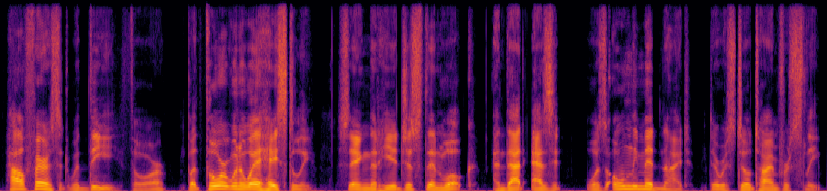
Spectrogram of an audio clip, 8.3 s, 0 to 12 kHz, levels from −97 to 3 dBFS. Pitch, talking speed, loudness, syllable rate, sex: 120 Hz, 225 wpm, -22 LUFS, 5.8 syllables/s, male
